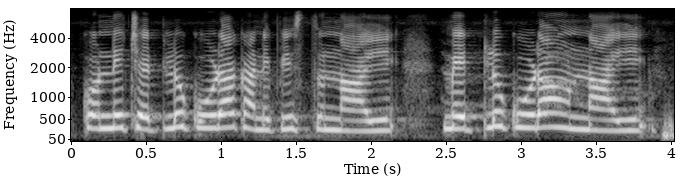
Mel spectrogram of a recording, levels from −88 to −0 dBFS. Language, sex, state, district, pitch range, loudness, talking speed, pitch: Telugu, female, Telangana, Hyderabad, 260-310 Hz, -15 LUFS, 105 wpm, 285 Hz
